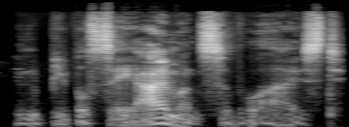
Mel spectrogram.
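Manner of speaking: gruff, grumbling creature voice. Voicing a kobold who stares at a player, gruff kobold voice. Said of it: "he says with a gruff".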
